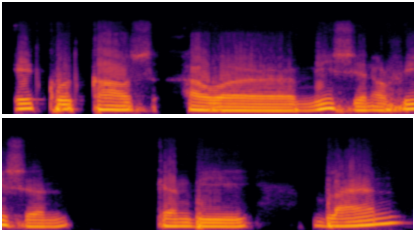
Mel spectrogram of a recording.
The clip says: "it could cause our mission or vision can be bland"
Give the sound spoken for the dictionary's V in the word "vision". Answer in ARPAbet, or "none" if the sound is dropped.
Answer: F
